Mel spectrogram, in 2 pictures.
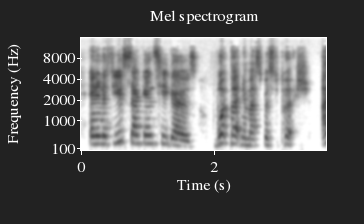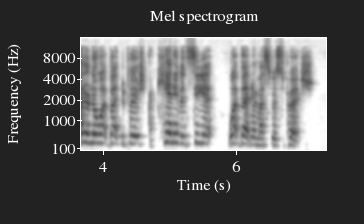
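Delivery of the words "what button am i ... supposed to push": annoyed, cranky, grumpy, irritated griping. Retelling a customer talking to a woman, imitating a grumpy man. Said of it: "you could tell he was very grumpy".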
